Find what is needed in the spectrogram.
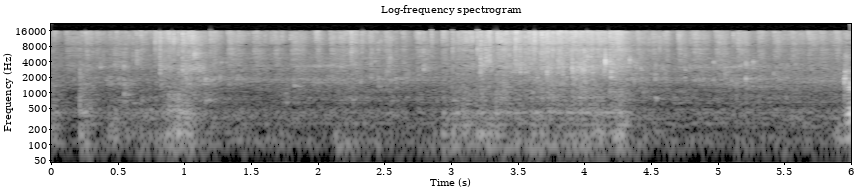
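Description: Water running from a faucet into a utility sink and splashing over a cloth applicator pad held in the stream, the water running straight off the pad's ceramic-coated surface. The splashing is louder for a second or so a little past the middle.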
